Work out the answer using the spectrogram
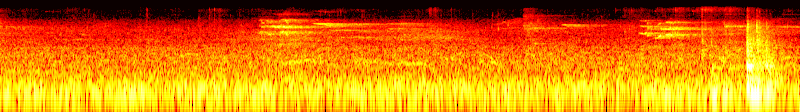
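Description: Short high chirps from small songbirds, once about two seconds in and again about five seconds in, over a steady outdoor background hum. A loud thump comes just before the end.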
